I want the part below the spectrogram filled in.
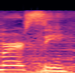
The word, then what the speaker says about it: Mercy: Hi, for those of you that don't know me, my name is Mercy, just like it's spelled in the Bible.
